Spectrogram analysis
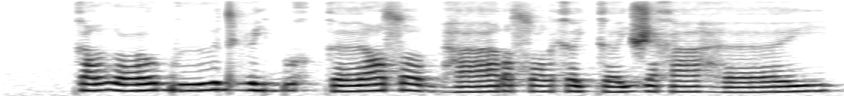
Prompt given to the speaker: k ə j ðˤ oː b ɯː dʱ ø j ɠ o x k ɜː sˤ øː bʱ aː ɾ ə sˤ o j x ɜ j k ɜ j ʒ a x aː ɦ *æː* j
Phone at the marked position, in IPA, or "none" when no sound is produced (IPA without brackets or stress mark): ɜː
